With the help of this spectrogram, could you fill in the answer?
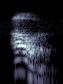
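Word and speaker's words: hour: दूसरा एग्जाम्पल है आवर, इसको हम हावर नहीं पढ़ते हैं, एच ये साइलेंट में है। साइलेंट का मतलब ये होगा कि इसकी आवाज़ नहीं निकल रही है, तो इसको हम पढ़ेंगे आवर।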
